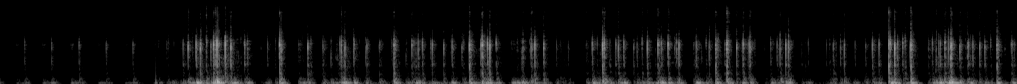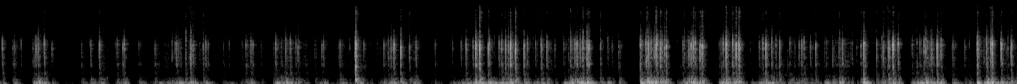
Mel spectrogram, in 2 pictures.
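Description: Fast typing on a mechanical keyboard with Loga Thai Tea tactile switches: many crisp keystrokes come in dense bursts with brief pauses, and no voices.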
